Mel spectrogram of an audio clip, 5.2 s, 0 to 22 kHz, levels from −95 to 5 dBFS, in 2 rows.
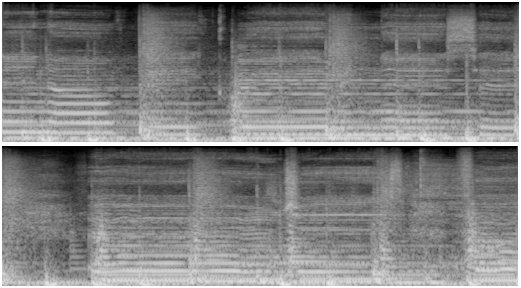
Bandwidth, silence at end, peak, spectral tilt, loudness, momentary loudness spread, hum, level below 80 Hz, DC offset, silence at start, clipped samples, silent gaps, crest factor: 18 kHz; 0 s; 0 dBFS; -6 dB/octave; -13 LUFS; 4 LU; none; -20 dBFS; under 0.1%; 0 s; under 0.1%; none; 12 dB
